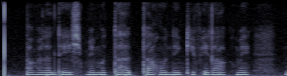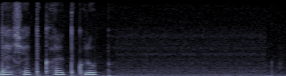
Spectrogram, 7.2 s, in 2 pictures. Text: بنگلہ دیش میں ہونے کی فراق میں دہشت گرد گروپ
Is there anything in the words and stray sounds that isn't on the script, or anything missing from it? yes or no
yes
